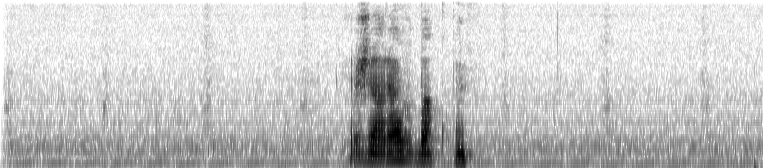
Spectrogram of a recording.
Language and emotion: Russian, neutral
